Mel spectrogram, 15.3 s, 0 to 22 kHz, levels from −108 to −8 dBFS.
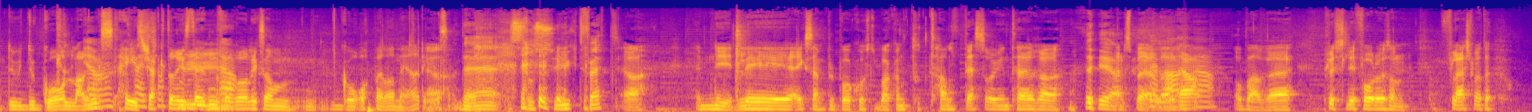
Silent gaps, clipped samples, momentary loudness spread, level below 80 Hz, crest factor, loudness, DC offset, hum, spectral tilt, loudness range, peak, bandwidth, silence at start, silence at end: none; under 0.1%; 10 LU; -46 dBFS; 16 dB; -16 LUFS; under 0.1%; none; -4.5 dB/octave; 3 LU; 0 dBFS; 17 kHz; 0 s; 0.3 s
